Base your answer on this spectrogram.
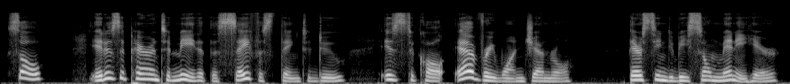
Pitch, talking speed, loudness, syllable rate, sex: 185 Hz, 175 wpm, -17 LUFS, 5.5 syllables/s, female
